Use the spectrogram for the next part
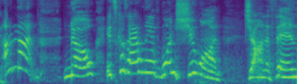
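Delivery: high squeaky mock protest, laughing. Actor teasing her co-star on set, high mock protest. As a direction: squeal out the denial in fun. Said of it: "I'm like".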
